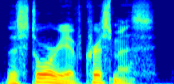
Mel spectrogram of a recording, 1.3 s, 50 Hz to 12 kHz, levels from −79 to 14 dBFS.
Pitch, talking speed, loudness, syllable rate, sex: 110 Hz, 185 wpm, -14 LUFS, 5.4 syllables/s, male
